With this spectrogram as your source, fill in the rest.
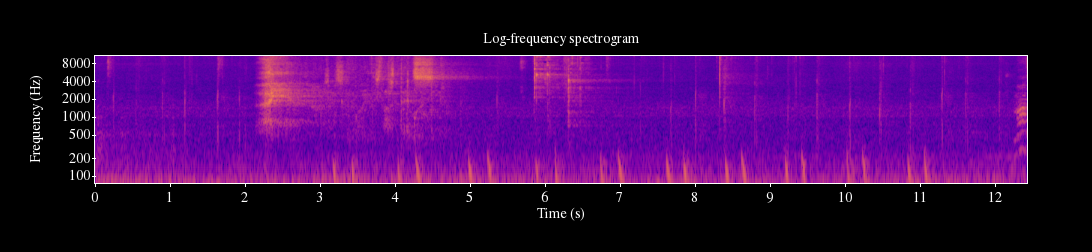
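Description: A steady heartbeat throb from the horror game Forewarned, low repeated thumps pulsing about twice a second over a constant rumbling hum, with faint breathy noises and brief rustles on top.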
